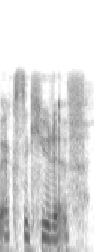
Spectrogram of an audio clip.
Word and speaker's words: executive: lot of things, but it's a completely different pronunciation. So executive. So if you could repeat that, executive. So, okay. Executive. Does that make sense? Executive. So the stress is completely in a different place.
